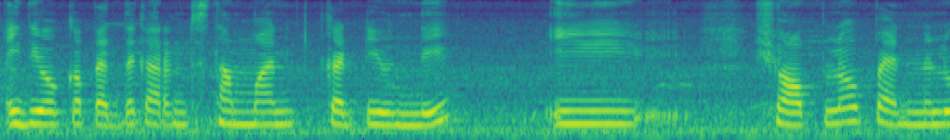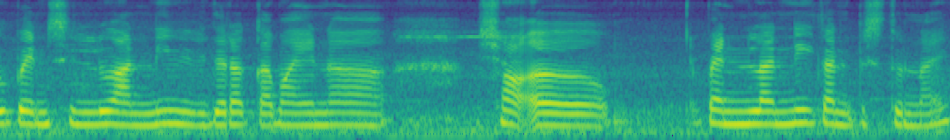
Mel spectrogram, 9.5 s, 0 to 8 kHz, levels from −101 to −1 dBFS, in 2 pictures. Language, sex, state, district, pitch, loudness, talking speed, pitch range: Telugu, female, Andhra Pradesh, Srikakulam, 235 Hz, -17 LUFS, 145 wpm, 225-245 Hz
